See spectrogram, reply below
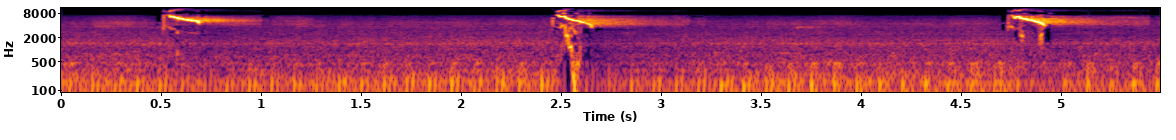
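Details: Three evenly spaced, sharp, high downward-sliding notes about two seconds apart, each followed by a thin buzz, from a mountain white-eye learning ngriwik and ngeplong singing.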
